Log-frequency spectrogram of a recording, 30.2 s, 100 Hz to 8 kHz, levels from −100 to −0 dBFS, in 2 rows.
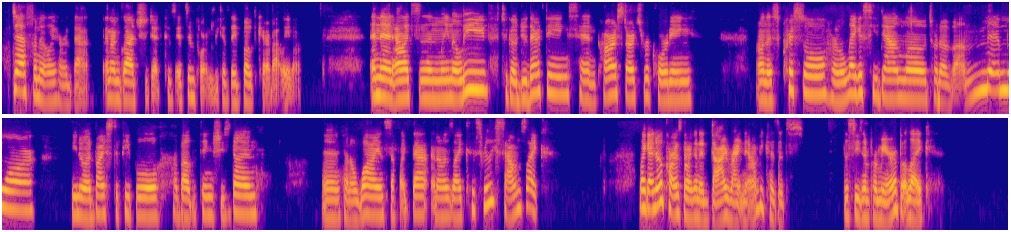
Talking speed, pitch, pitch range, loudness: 170 wpm, 190 Hz, 175-225 Hz, -21 LUFS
